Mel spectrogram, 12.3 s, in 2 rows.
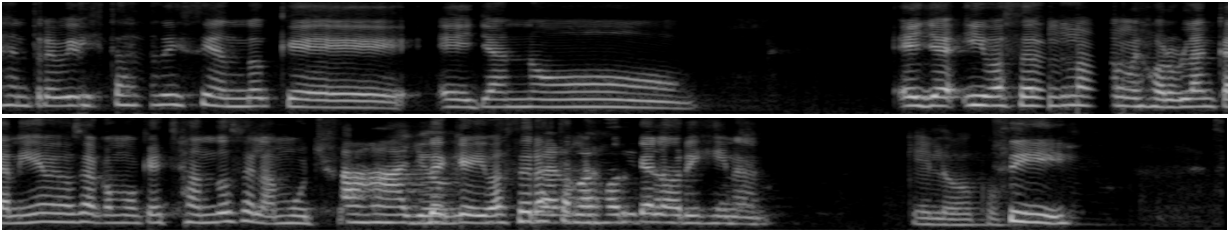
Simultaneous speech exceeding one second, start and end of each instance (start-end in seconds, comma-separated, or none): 7.8-10.0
